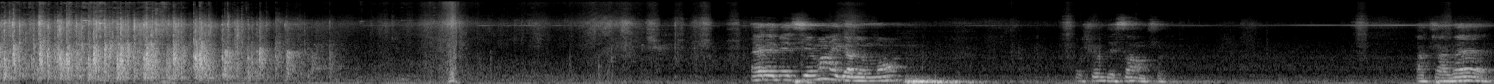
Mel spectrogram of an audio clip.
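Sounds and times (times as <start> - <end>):
audience applause: 0.0 - 3.8
speech: 7.6 - 9.2, 10.8 - 11.8, 14.2 - 14.9.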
